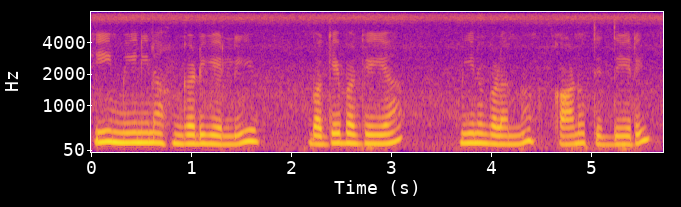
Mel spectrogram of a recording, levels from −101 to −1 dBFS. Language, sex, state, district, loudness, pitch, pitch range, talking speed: Kannada, female, Karnataka, Bangalore, -15 LUFS, 200 Hz, 185-210 Hz, 75 wpm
